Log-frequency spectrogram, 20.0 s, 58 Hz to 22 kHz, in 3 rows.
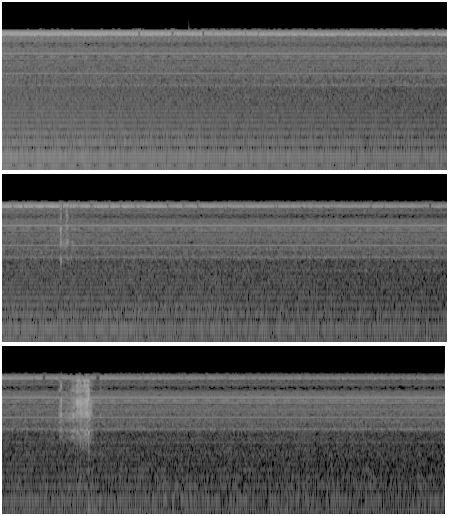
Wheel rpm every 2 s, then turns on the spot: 0, 0, 0, 0, 0, 0, 0, 0, 0, 0.
none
